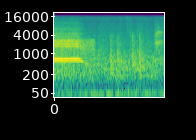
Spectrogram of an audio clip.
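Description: A steady whistle-like tone made of several held pitches that cuts off about half a second in, followed by low room noise.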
